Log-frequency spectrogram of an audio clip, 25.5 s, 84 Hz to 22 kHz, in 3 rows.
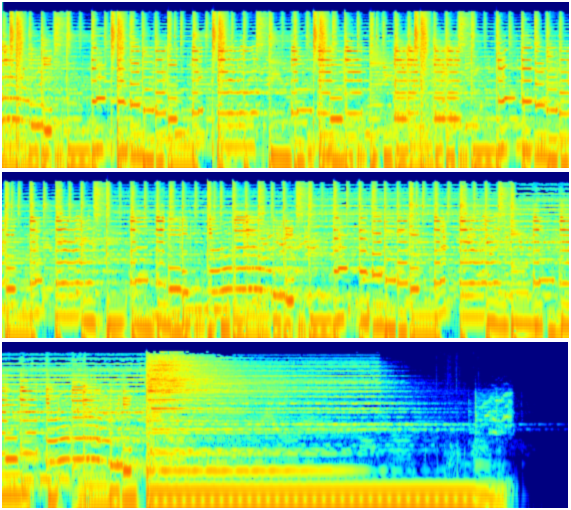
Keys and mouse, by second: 0.9 ctrl+l, 1.2-1.7 middle drag, 2.1 shift+middle drag, 3.4 shift+d, 4.2 g, 4.2 z, 7.0 shift+click, 7.7-8.1 shift+middle drag, 8.5 shift+d, 9.2 g, 10.0 z, 12.0 shift+click, 12.5 middle click, 13.7 shift+middle click, 14.1 middle click, 15.1 click, 15.7 shift+middle click, 16.2 middle click, 16.6 g, 16.9 x, 18.5 shift+click, 18.7 middle click, 19.8 shift+middle click, 20.4 middle click, 21.3 g, 21.5 x, 22.8 shift+click, 24.5-25.5 middle drag.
